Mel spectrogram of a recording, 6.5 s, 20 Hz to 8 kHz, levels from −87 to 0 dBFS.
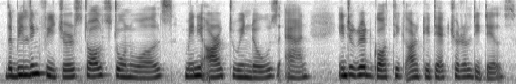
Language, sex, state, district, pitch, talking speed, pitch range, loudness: English, female, Sikkim, Gangtok, 205 Hz, 130 wpm, 190-225 Hz, -16 LUFS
